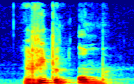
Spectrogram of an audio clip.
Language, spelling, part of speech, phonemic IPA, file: Dutch, riepen om, verb, /ˈripə(n) ˈɔm/, Nl-riepen om.ogg
- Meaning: inflection of omroepen: 1. plural past indicative 2. plural past subjunctive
